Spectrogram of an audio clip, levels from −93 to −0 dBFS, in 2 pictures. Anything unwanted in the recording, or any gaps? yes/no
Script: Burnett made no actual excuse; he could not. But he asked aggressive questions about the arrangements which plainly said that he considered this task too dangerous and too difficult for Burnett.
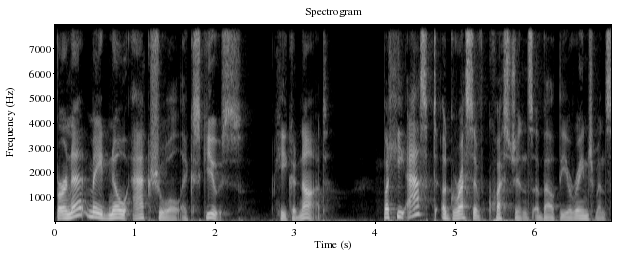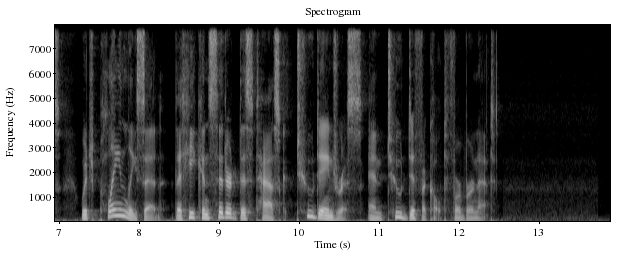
no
